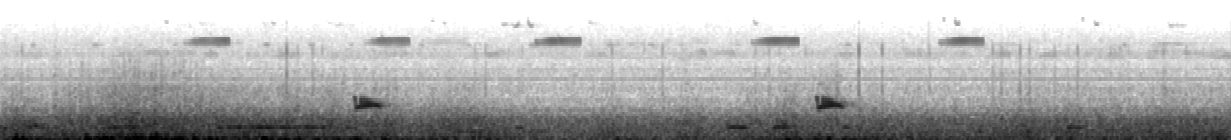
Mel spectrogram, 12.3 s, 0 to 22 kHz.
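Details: Night recording, 00:40 on 17 November 2019, of a Southern white-faced owl at Gowrie dam, Djuma Game Reserve, South Africa; two short downward-bending hoots spaced about four seconds, with a steady high insect chirp every second and a low rumbling backdrop.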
